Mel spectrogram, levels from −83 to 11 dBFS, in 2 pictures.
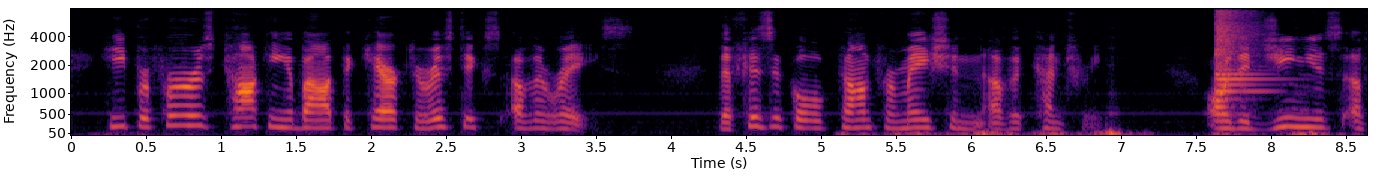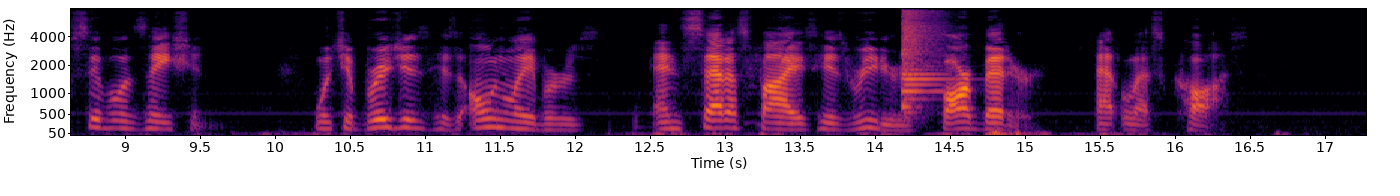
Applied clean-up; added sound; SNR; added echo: none; Snare drum; 5 dB; none.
